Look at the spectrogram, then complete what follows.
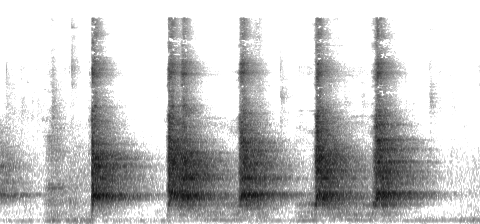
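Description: Mastiff-mix dog barking: five loud barks about a second and a half apart after a quieter one near the start, each trailing off in the room's echo. This is the barking of a fear-aggressive dog.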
